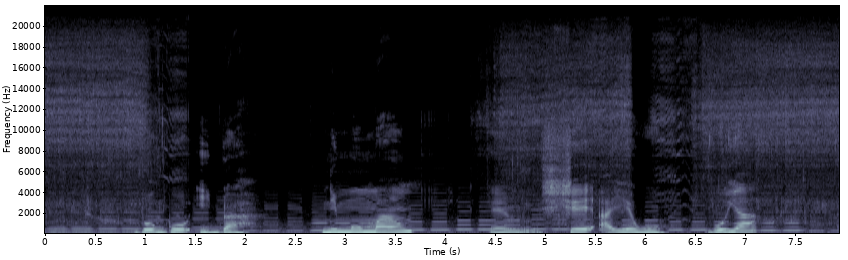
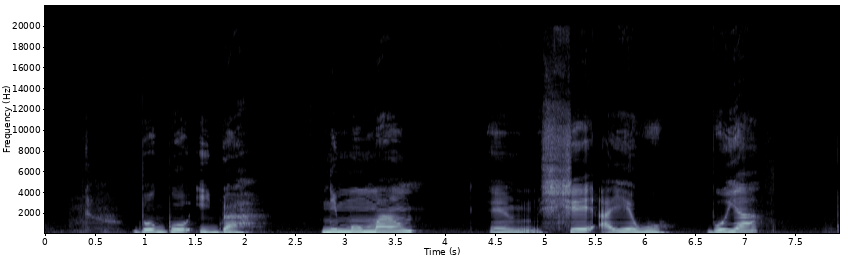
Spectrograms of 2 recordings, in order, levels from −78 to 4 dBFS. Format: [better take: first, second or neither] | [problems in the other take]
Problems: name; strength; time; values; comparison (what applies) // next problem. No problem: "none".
second | background sound (Water tap, faucet + Wind instrument, woodwind instrument); 13 dB below the speech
